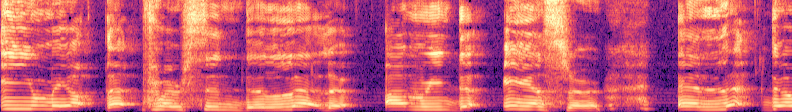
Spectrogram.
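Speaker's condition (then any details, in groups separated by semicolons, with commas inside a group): Cerebral palsy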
